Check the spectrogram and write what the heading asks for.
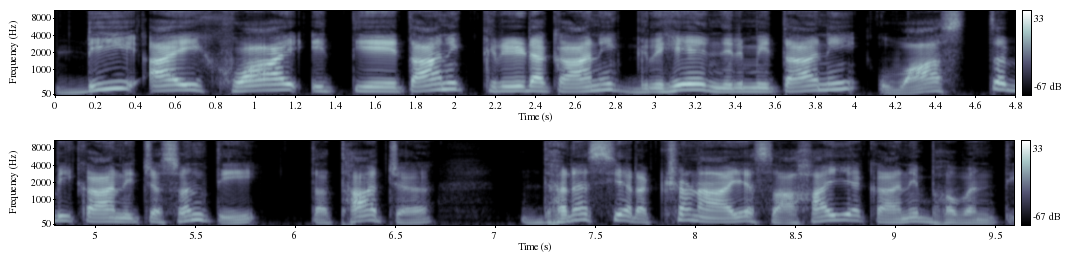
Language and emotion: Sanskrit, neutral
